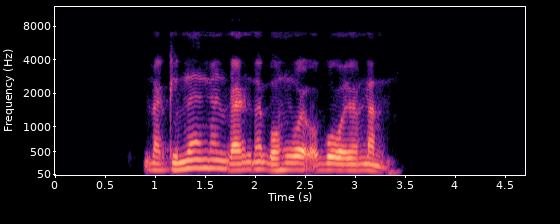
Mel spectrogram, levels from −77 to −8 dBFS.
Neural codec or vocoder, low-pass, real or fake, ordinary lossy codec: codec, 16 kHz, 1 kbps, FreqCodec, larger model; 7.2 kHz; fake; Opus, 32 kbps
